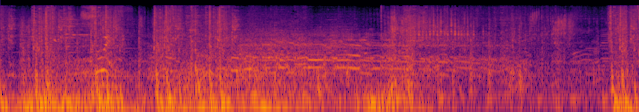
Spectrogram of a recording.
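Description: Explosions burst and crackle.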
